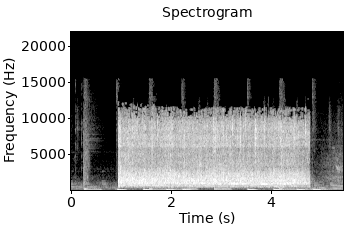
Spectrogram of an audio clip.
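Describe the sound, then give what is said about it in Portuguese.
A loud, dense burst of applause from a crowd starts abruptly, holds steady for about four seconds, then cuts off sharply, with a thumping rhythmic beat running underneath throughout. “É, gostaria também de agradecer muito a você com a salma de palmas.”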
